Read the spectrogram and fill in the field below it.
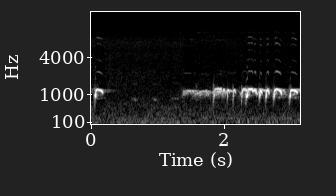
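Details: Active local zebra dove giving its ngristal song: a single short coo, a pause, then one long purring phrase ending in rapid bubbling trills.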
